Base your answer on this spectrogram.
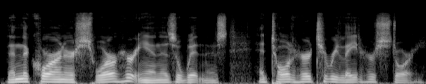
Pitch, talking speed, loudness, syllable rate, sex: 105 Hz, 225 wpm, -17 LUFS, 6.0 syllables/s, male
